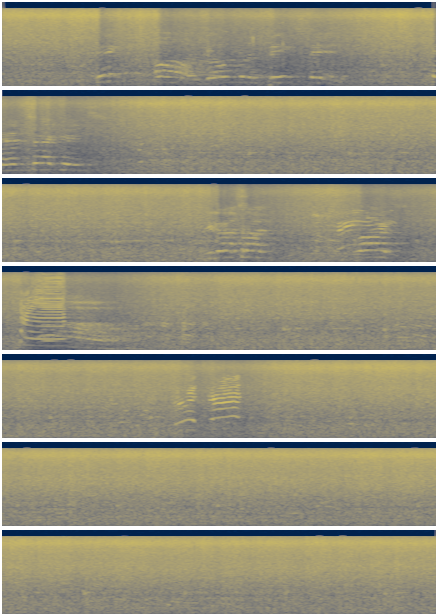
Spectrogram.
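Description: Steady rush of pumped water jetting up a FlowRider barrel-wave machine's ride surface. People's voices call out over it several times, near the start, around the middle and once more a few seconds later.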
